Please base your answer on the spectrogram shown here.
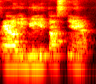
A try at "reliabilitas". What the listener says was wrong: relia itu kan putusan lah, itu bukan real. Reliabilitas, relia bukan real. Relia.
